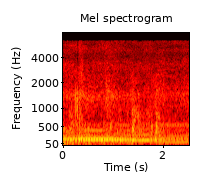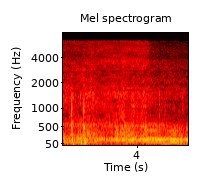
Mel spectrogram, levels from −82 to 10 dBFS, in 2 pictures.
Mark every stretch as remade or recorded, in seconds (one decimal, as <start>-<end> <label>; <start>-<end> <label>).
0.0-1.4 recorded; 1.4-1.9 remade; 1.9-3.2 recorded; 3.2-4.2 remade; 4.2-5.0 recorded

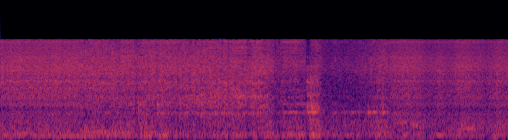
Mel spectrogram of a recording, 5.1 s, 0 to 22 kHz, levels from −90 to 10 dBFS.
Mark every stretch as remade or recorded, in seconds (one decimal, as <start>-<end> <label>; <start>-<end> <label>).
0.0-0.8 remade; 0.8-3.9 recorded; 3.9-5.1 remade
